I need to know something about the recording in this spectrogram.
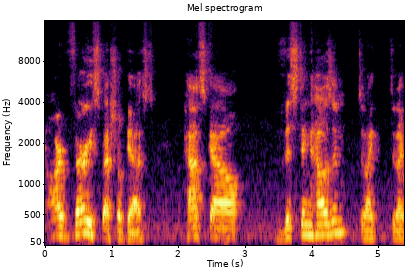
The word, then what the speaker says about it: Wistinhausen: ash pocket and our very special guest pascal vistinghausen did i did i pronounce that correctly yeah perfect vistinghausen of pk electronics who has made some really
